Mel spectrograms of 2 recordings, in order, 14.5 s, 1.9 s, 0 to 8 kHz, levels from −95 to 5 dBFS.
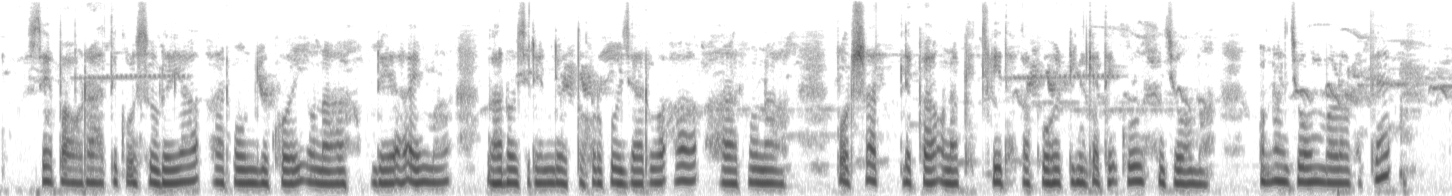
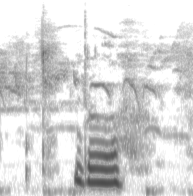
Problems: constant background noise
